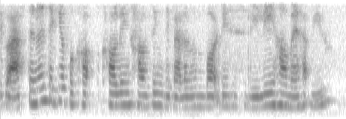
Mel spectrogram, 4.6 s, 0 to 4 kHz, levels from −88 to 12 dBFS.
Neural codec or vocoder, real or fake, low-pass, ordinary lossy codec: none; real; 3.6 kHz; none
